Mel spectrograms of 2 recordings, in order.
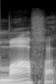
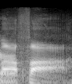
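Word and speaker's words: Iamaleava: how do you say that last name Phil mafa thank you there mafa yeah more than 88 85 a half uh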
